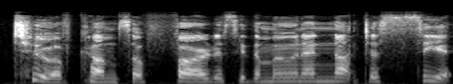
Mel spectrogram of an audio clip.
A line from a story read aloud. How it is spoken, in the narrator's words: he cried in a comically piteous tone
